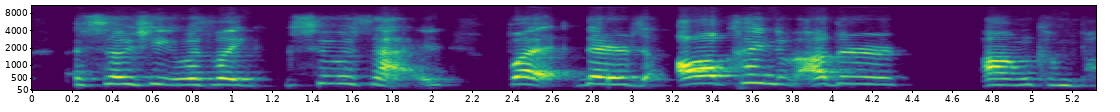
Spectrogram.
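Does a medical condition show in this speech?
Yes: cerebral palsy; incomplete quadriplegia from birth, cannot move or walk independently.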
